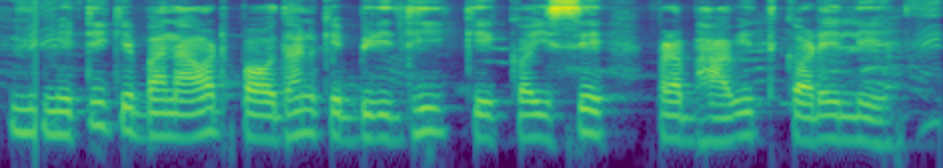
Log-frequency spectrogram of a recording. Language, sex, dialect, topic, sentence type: Bhojpuri, male, Southern / Standard, agriculture, statement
